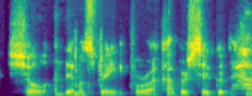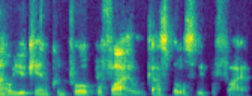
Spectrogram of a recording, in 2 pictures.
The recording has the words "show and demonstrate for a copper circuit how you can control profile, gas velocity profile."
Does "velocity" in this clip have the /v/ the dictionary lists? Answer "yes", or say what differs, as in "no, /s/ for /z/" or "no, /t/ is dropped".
no, /p/ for /v/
